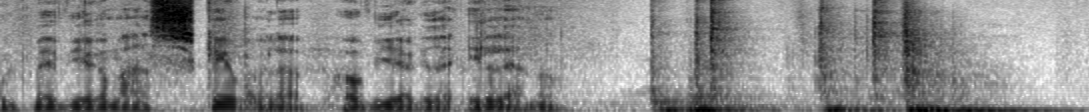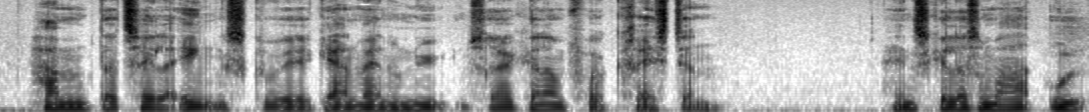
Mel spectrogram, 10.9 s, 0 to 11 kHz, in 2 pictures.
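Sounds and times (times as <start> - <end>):
speech: 0.0 - 2.9, 5.6 - 9.1, 9.9 - 10.8
wooden door pushed shut with thumps and rattles: 3.2 - 5.3.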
